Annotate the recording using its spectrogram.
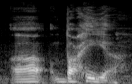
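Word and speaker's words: ضحية: And the hamza can be removed as well, and the fatha will be placed on the dad, and you will say dahiyya.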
